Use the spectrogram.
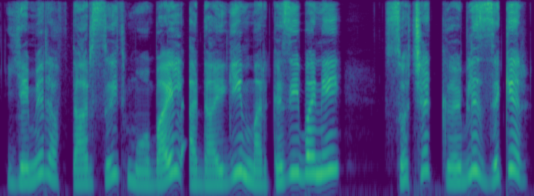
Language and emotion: Kashmiri, surprised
